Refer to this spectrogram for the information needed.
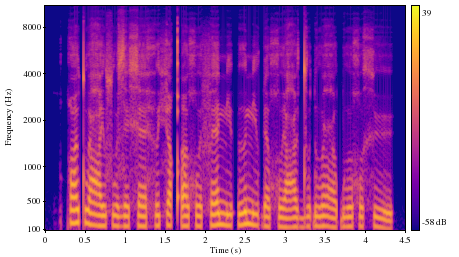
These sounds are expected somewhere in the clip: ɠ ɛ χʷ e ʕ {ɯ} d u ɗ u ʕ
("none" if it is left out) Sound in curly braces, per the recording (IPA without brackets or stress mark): ɯ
